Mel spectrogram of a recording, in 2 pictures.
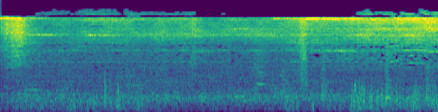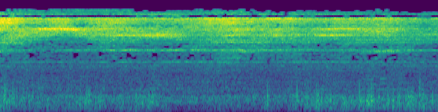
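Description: Passenger train rolling through a station, heard from the open doorway of a coach: a steady rumble of steel wheels on the rails.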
